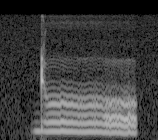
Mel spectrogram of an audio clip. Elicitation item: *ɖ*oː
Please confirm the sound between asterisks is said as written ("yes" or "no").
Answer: yes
